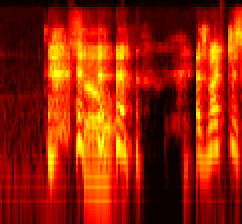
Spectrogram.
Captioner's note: Frances laughs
